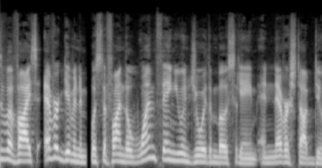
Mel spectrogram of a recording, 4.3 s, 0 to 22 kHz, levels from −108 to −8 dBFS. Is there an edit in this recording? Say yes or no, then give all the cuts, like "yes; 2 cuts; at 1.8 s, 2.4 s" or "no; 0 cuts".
yes; 2 cuts; at 1.1 s, 3.1 s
